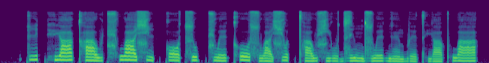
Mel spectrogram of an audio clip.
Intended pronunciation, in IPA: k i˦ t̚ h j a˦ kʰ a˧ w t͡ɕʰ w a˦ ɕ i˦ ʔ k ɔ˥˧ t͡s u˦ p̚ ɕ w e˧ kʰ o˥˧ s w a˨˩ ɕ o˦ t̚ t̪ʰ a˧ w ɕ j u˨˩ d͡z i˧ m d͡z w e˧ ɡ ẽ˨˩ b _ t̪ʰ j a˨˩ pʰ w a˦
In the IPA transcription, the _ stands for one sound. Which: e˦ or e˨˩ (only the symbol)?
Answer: e˨˩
